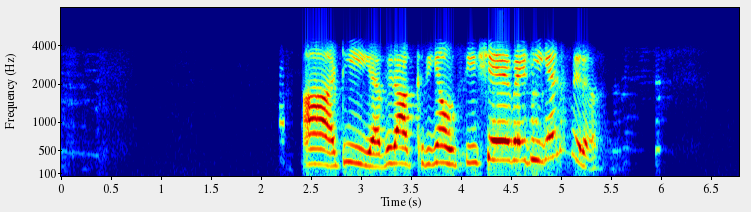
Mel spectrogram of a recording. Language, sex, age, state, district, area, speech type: Dogri, female, 18-30, Jammu and Kashmir, Udhampur, rural, conversation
